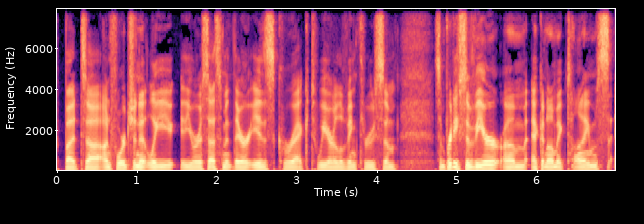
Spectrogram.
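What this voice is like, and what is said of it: Congested voice from a cold. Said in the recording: “I have a little bit of a cold, so I might sound a bit different today.”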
